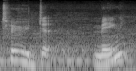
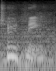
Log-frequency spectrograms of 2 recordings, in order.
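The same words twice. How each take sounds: First: The D sound is pronounced strongly and clearly. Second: The D sound is soft, barely heard. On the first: The speaker calls it wrong. "So you're not saying Tude Ming" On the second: The speaker calls it right. "not silent D when we're just not accentuating it"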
